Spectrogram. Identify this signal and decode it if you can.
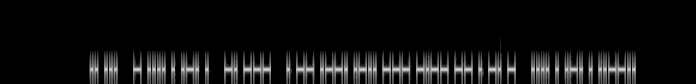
Morse code, heard as a keyed tone, about 50 wpm, 700 Hz. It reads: IS THERE NO EMPLOYMENT HERE?
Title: Sentences from Top 1500 Words 50wpm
